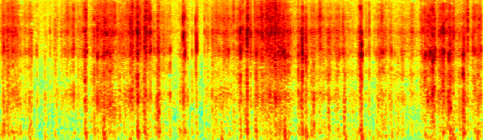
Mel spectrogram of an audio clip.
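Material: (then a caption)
Plastic. A large, thin purple plastic protector sheet is curved into a hollow arch over the mic while both hands scratch and tap its top with long nails. The result is a steady, bright crinkling and scratching texture broken by quick, dry taps that stop almost instantly.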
